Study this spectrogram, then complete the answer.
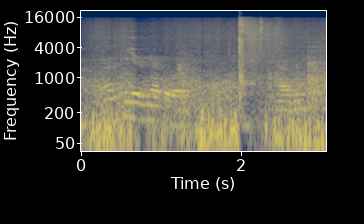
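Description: A single sharp crack of an FX Black Venom PCP air rifle shot at close range, cutting through a noisy background with speech around it.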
